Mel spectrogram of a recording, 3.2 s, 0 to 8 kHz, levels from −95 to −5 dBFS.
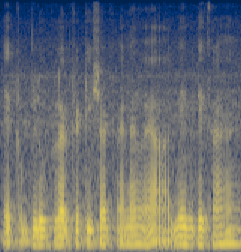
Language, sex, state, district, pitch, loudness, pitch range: Hindi, male, Chhattisgarh, Raipur, 100 Hz, -19 LUFS, 100-130 Hz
